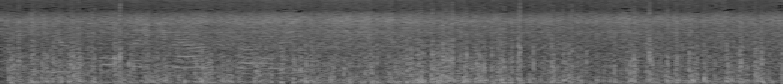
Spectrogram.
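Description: A young girl speaks close by over the wind.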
